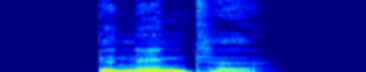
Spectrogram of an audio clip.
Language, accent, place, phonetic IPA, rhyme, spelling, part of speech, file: German, Germany, Berlin, [bəˈnɛntə], -ɛntə, benennte, verb, De-benennte.ogg
- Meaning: first/third-person singular subjunctive II of benennen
